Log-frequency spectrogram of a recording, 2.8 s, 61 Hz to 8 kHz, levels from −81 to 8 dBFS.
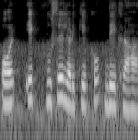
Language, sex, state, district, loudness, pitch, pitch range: Hindi, female, Punjab, Pathankot, -16 LUFS, 215 Hz, 200-240 Hz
